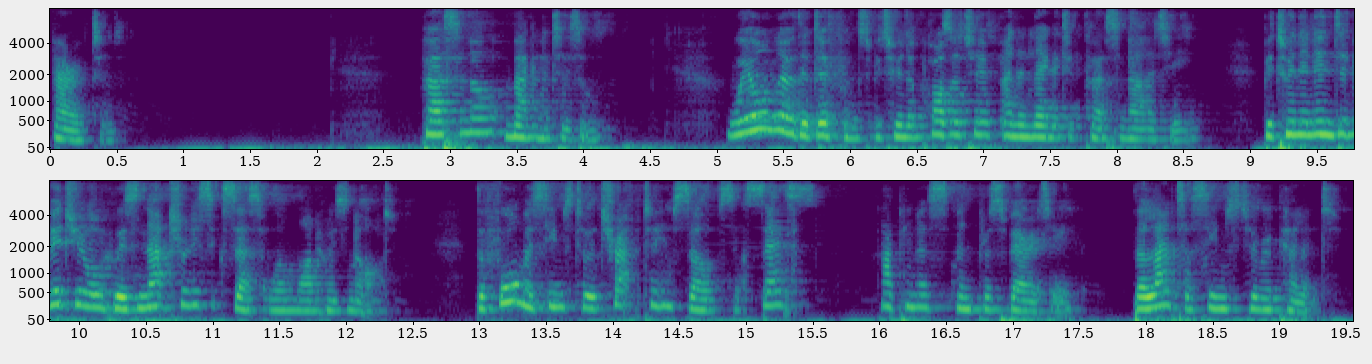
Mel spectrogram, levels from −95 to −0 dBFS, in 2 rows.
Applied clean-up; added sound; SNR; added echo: neural mask model DeepFilterNet 3.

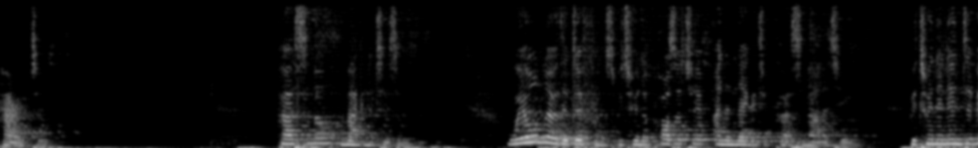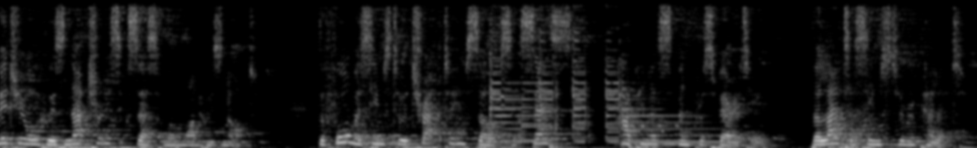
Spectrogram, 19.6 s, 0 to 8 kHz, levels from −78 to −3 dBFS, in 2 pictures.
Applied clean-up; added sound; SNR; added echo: classical method WPE with log-MMSE.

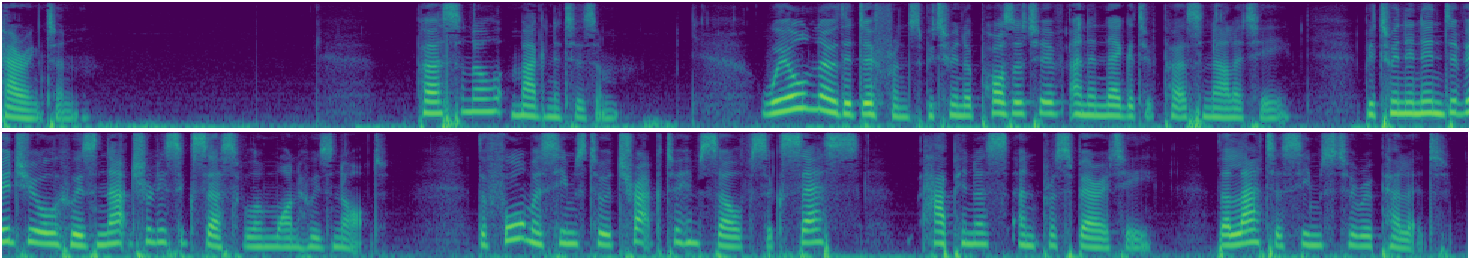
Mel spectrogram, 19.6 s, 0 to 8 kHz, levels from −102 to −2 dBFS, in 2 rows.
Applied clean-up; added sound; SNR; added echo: none; none; none; none.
